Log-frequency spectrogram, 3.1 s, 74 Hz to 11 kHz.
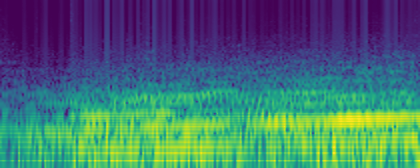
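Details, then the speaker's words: BMW E46 M3 (SMG) with a full carbon-fibre CSL intake and plenum, CSL ECU tune and Super Sprint race exhaust, heard in the cabin: loud, deep intake roar climbing smoothly with throttle, drowning out the exhaust, with no rattles or misfires; healthy engine. "Oh, dude. I feel like an asshole because the engine's so loud. I don't hear the exhaust anymore. So like that's another point. You hear the engine and not the exhaust in the car anymore."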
